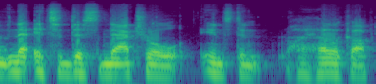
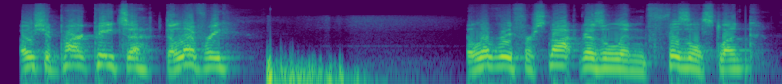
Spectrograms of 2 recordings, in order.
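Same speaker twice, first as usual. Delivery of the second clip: put-on high goblin voice; 7 semitones higher than usual. A player's character walks up to a door and speaks: goblin voice. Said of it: "I'll say in Goblin".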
